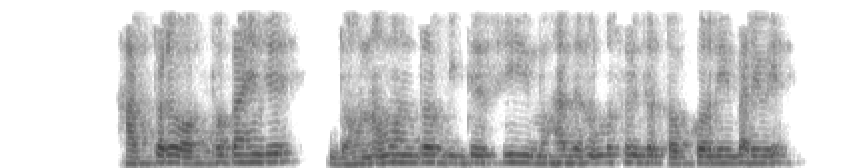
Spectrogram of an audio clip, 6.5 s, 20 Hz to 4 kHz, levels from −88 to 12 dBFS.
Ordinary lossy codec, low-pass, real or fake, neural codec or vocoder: MP3, 32 kbps; 3.6 kHz; fake; codec, 16 kHz, 4.8 kbps, FACodec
